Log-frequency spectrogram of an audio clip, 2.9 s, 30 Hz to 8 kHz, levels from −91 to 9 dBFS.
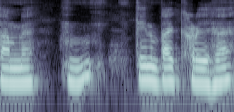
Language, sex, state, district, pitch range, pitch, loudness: Hindi, male, Jharkhand, Palamu, 135-150 Hz, 140 Hz, -16 LUFS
